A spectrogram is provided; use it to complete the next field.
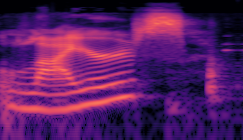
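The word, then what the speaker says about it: Lyre's: I really like the name of this brand because it's pronounced Liars.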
